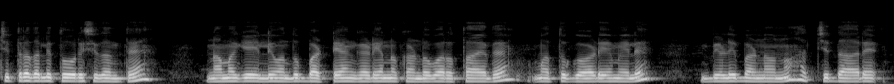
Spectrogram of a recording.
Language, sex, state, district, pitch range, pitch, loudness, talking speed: Kannada, male, Karnataka, Bidar, 145-160 Hz, 150 Hz, -15 LUFS, 105 wpm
